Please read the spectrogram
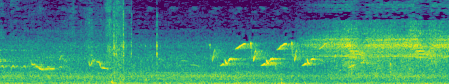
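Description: Small songbirds chirping in quick runs of short hooked notes, one run just after the start and another in the second half, over steady outdoor background noise. A steady high hiss sets in during the last second.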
